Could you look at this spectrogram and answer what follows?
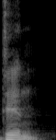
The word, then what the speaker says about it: didn't: 首先 my 不被强调，用降调来发变成 my，这边有个听力的难点，就是 didn't， didn't 当 d 跟 n 在一起的时候加一点速度，经常老外会把第二个 d 不发音， d 跟 n 在一起 d 不发音就变成 den，就好像 could 说成 couldn't 一样的道理，叫 den， my dad didn't， my dad didn't，所以就变成一个听力的难点。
